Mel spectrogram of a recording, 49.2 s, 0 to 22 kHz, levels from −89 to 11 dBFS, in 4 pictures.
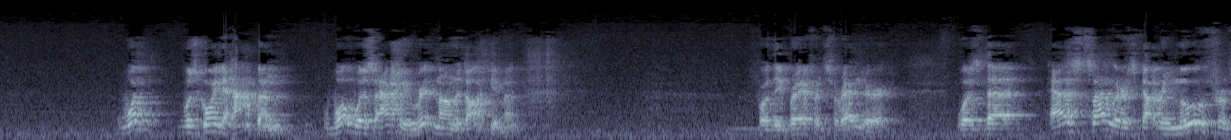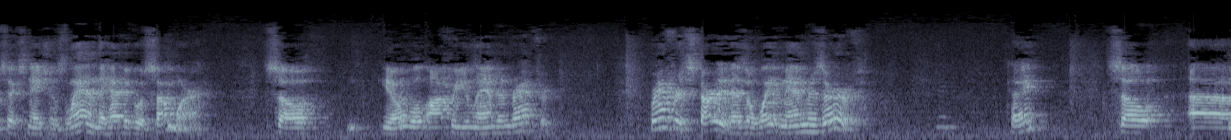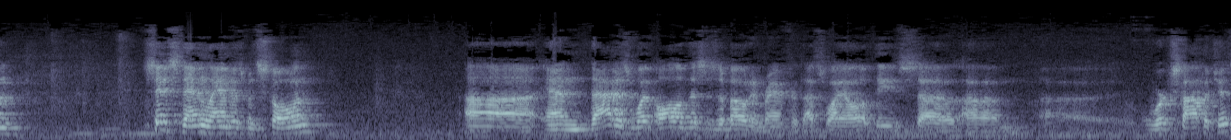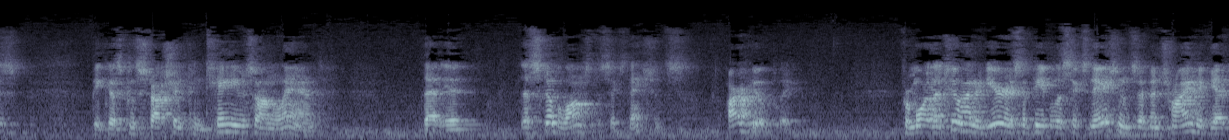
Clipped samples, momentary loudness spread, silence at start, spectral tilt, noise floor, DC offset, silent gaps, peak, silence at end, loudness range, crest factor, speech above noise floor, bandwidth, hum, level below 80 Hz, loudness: under 0.1%; 19 LU; 0 s; -3.5 dB/octave; -48 dBFS; under 0.1%; none; -4 dBFS; 0 s; 5 LU; 20 dB; 26 dB; 12.5 kHz; none; -54 dBFS; -22 LUFS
